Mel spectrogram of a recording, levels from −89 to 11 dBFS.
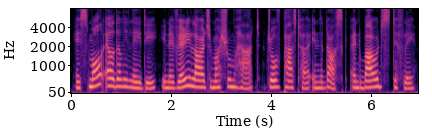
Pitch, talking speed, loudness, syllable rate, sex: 230 Hz, 165 wpm, -17 LUFS, 4.4 syllables/s, female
